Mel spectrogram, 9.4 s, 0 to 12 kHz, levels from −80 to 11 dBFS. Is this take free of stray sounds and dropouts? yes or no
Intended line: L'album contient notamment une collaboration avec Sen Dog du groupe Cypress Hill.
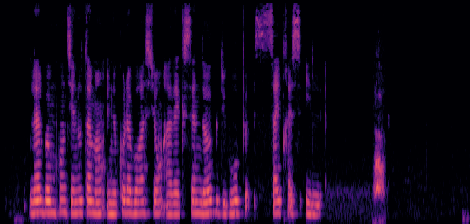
no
